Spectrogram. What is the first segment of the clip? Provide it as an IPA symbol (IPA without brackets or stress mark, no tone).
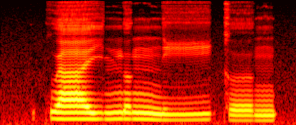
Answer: kʷ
